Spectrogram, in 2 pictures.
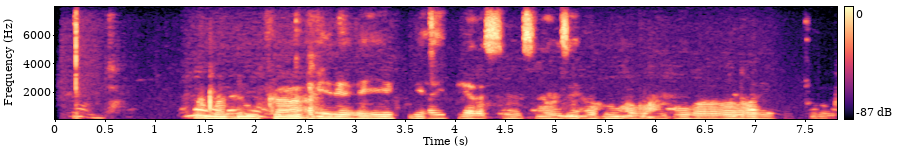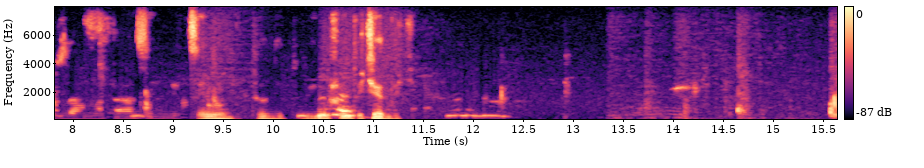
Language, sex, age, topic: Kinyarwanda, male, 25-35, finance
